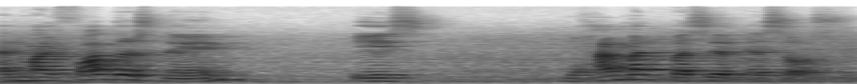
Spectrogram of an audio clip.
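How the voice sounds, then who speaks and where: A man's pitch varies in an ordinary way as room echo is audible and background noise is noticeable. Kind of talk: self-introduction monologue. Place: cafe. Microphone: camera far.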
